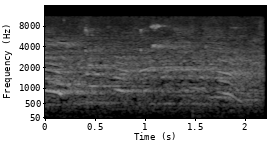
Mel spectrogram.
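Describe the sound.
Basketball dribbling on a court during a college game involving the Jayhawks: repeated dull bounces under a constant wash of crowd noise.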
